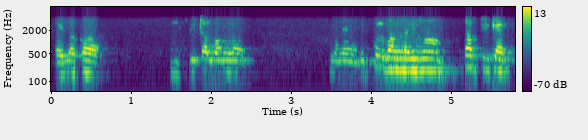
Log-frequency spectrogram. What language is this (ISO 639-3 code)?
mai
